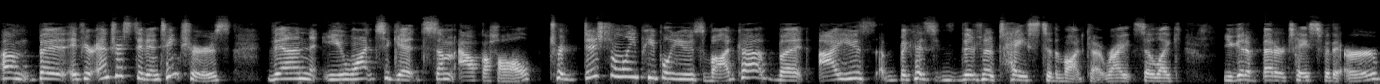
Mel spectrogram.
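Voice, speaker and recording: A woman's fairly high voice with very wide pitch swings. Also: moderate pace, very even loudness. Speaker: herbalist. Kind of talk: casual chat. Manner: casual, filler-heavy.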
